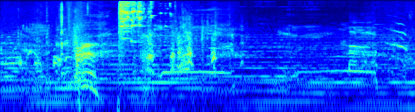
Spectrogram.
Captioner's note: grunting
